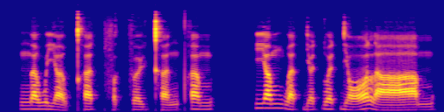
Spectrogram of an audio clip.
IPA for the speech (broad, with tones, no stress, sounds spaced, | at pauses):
n̪ ɐ˧ w j ɐ˨˩ w kʰ ɐ˨˥ t̚ f ɐ˨ k̚ f ɵ˧ ɥ kʰ ɐ˨˧ n pʰ ɐ˥ m | j ɐ˥ m w ɐ˨ t̚ j ɵ˨˥ t̚ w ɵ˧ t̚ j ɔː˨˥ l aː˨˧ m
